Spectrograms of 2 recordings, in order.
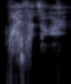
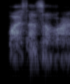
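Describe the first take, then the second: First: Breathy whispered lament, barely voiced. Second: Even fainter whisper, almost gone; softer whisper. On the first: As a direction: whisper it to yourself, defeated. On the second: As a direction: let it fade into a whisper. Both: Real, not acted.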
